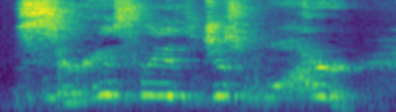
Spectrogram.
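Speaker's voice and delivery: high-pitched, mock-indignant disbelief; mad disbelief. Husband recalling his reaction to his wife's purchase, mad disbelief. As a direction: act out exasperated incredulity in a high voice. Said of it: "I was mad".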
